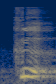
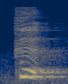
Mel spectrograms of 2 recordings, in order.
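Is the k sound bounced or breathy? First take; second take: bounced; bounced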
